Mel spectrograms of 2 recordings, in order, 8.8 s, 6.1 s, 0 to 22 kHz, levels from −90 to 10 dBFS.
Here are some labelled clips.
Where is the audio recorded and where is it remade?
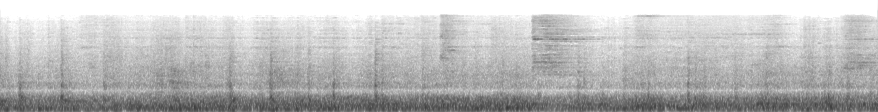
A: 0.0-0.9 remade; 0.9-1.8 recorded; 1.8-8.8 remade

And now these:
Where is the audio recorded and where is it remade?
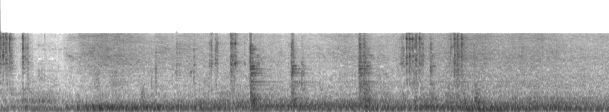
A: 0.0-6.1 recorded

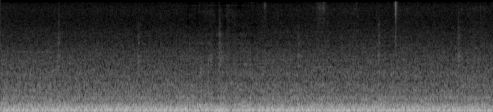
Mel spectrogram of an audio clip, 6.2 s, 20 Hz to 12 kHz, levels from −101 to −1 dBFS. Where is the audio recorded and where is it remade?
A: 0.0-2.3 recorded; 2.3-3.2 remade; 3.2-6.2 recorded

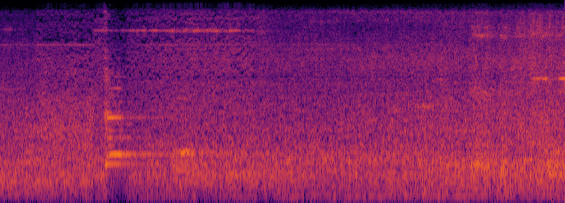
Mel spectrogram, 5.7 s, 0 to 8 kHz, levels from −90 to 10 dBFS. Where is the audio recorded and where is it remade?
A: 0.0-1.7 recorded; 1.7-4.9 remade; 4.9-5.7 recorded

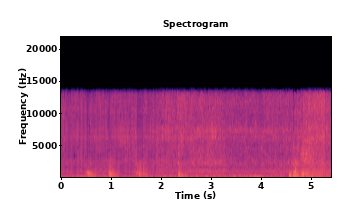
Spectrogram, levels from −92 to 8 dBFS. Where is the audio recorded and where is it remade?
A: 0.0-1.9 remade; 1.9-5.4 recorded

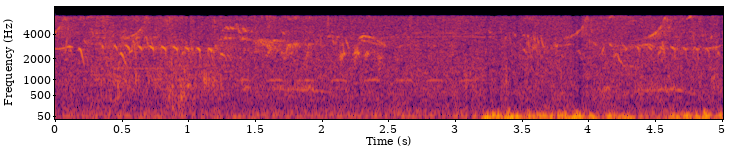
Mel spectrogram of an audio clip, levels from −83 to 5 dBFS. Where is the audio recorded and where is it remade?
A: 0.0-1.3 recorded; 1.3-2.7 remade; 2.7-3.7 recorded; 3.7-5.0 remade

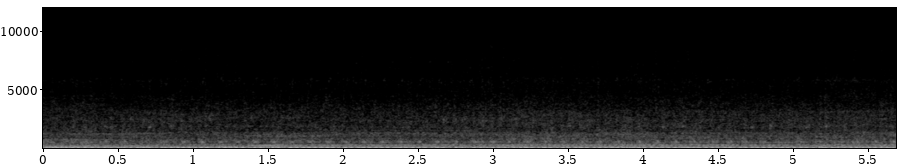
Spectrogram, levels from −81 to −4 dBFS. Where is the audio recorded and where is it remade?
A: 0.0-0.8 remade; 0.8-3.1 recorded; 3.1-3.9 remade; 3.9-4.6 recorded; 4.6-5.7 remade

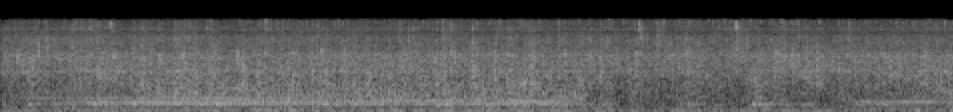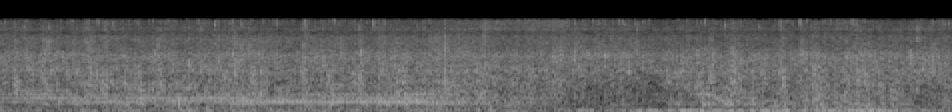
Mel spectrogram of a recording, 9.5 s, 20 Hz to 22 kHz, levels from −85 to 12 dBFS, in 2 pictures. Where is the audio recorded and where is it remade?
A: 0.0-6.9 recorded; 6.9-7.6 remade; 7.6-9.5 recorded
